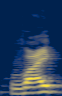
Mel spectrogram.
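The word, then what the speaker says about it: bike: बी को बा पढ़ा जाएगा, आई को आई पढ़ा जाएगा, के को का पढ़ा जाएगा, ई साइलेंट रहेगा। इस तरह से बाइक पढ़ा जाएगा और बाइक मीन्स मोटर गाड़ी।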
